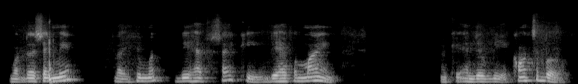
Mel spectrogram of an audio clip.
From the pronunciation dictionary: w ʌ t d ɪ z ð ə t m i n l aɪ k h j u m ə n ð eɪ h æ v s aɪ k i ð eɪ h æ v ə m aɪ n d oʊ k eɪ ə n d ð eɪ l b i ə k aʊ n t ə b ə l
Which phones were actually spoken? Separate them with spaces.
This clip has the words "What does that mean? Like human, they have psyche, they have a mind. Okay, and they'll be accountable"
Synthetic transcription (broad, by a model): w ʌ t d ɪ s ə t m i n l aɪ k h j u m ə n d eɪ h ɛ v s aɪ k i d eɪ h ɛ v ə m aɪ n oʊ k eɪ ə n d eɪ w b i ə k aʊ n t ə b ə l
